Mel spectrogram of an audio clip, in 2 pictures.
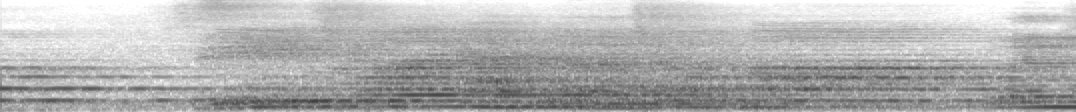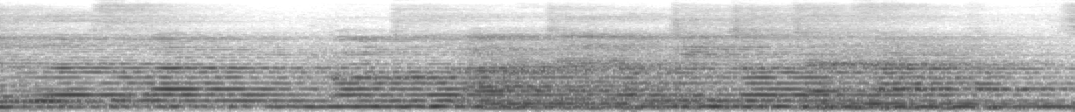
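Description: A single voice ends a held chanted note at the very start. From about a second in, a church congregation sings a slow chanted response together in long held notes, stepping from pitch to pitch.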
